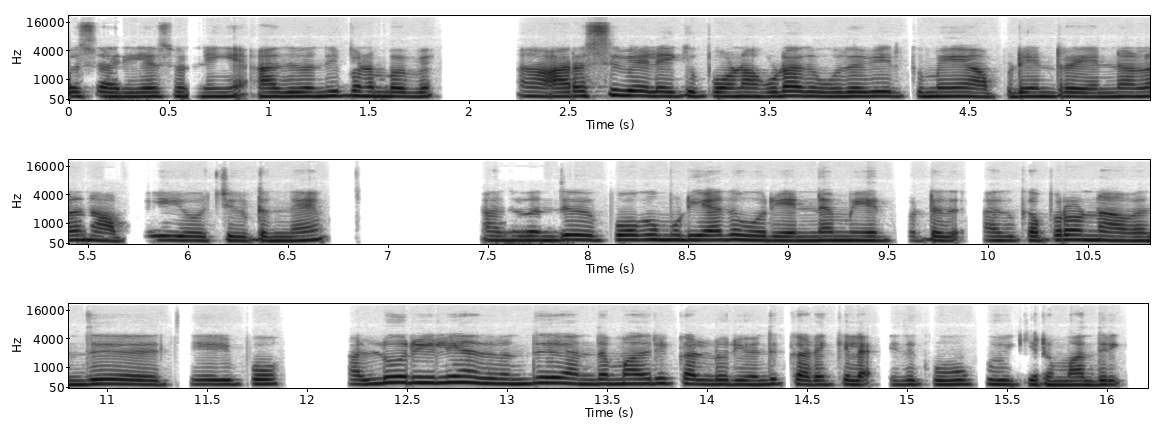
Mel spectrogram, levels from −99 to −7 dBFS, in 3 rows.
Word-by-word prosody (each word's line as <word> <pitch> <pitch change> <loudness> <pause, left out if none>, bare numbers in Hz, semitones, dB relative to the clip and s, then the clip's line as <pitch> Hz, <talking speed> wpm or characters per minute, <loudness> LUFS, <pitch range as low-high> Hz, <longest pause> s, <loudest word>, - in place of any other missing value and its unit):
சரியா 190 -1 +2
சொன்னீங்க. 190 0 -1 0.2
அது 195 0 +2
வந்து 200 +2 +1
இப்ப 225 0 0
நம்ப 200 -1 +2 0.6
அ - - -1 0.2
அரசு 210 +4 +2
வேலைக்கு 205 -2 +1
போனா 195 0 +2
கூட 200 +2 +3
அது 205 - 0
உதவி 200 +1 +2
இருக்குமே! 195 0 -1
அப்பிடின்ற 190 +2 -1
எண்ணம்லாம் 190 +3 0
நான் 185 -2 +1
அப்பயே 200 +4 -5
யோசிச்சுக்கிட்டு 185 0 -2
இருந்தேன். 185 +7 0 0.8
அது 195 -1 -2
வந்து 195 +3 0 0.2
போக 220 0 +2
முடியாத 215 0 +2
ஒரு 195 -1 0
எண்ணம் 195 +1 +1
ஏற்பட்டது. 190 0 -3 0.2
அதுக்கப்புறம் 200 +4 0
நான் 190 -2 +1
வந்து 185 +4 +2 0.4
சரி 200 0 0
போ 215 - +3 0.4
கல்லூரியிலயும் 270 +5 +2
அது 240 - +2
வந்து 220 +5 0 0.2
அந்த 210 +1 0
மாதிரி 225 +2 +1
கல்லூரி 200 -2 0
வந்து 215 +3 -2
கிடைக்கல. 185 0 0 0.2
இதுக்கு 190 +1 -5
ஊக்குவிக்கிற 195 -1 -2
மாதிரி. 180 +1 0
195 Hz, 160 wpm, -18 LUFS, 190-215 Hz, 0.8 s, கூட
